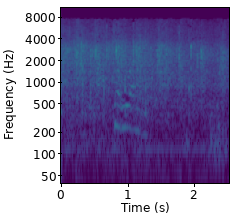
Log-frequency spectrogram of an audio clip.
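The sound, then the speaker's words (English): A crowd claps together in a steady, dense wash of applause that holds at an even level throughout, with a faint voice briefly audible underneath. “Y'all give me a better hand clap than that.”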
